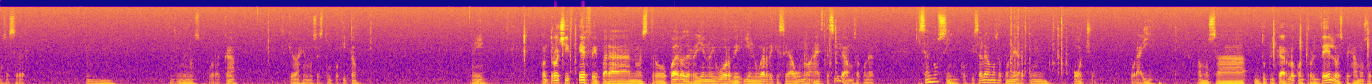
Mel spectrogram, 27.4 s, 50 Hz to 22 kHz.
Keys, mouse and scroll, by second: 3.4-4.8 drag, 5.7-7.0 ctrl+drag, 7.7-8.9 ctrl+drag, 9.1-9.9 ctrl+scroll down 2, 11.3 ctrl+shift+f, 15.0 click, 16.5 KP_5, 16.7 KP_Enter, 19.0 click, 20.3 BackSpace, 21.1 KP_8, 21.3 KP_Enter, 23.1 click, 25.0 click, 26.1 ctrl+d, 27.0 ctrl+click.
